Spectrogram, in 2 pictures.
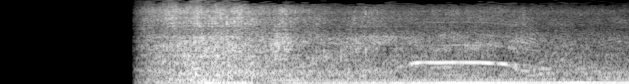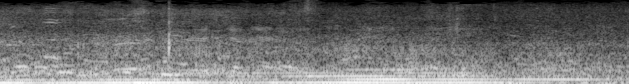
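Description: Aerobatic propeller plane's engine droning as it flies past, loudest about a second in and slowly fading as it climbs away, with onlookers' voices mixed in.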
